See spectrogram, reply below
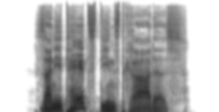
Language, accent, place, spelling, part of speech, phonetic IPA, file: German, Germany, Berlin, Sanitätsdienstgrades, noun, [zaniˈtɛːt͡sdiːnstˌɡʁaːdəs], De-Sanitätsdienstgrades.ogg
- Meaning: genitive singular of Sanitätsdienstgrad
